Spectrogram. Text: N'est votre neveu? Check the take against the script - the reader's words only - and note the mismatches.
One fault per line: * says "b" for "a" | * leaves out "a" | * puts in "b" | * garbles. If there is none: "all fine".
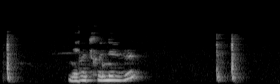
all fine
